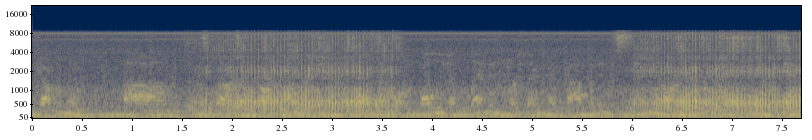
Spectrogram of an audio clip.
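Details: Cavalier King Charles spaniel snoring while asleep, owner thinks dreaming: continuous noisy breathing with rattling snore sounds over steady background noise.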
